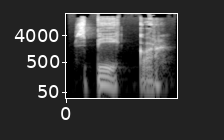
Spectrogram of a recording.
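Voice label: "Spikar", Swedish; Naulat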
